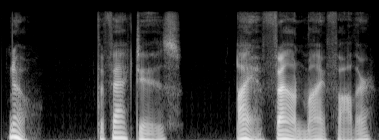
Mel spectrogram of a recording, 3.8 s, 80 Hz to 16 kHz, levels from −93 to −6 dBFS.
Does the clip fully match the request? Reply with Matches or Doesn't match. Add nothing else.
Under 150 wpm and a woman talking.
Doesn't match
